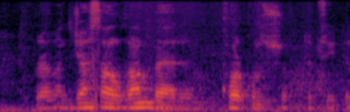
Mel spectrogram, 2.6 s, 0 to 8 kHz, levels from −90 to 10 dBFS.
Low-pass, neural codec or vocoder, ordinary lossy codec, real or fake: none; none; none; real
